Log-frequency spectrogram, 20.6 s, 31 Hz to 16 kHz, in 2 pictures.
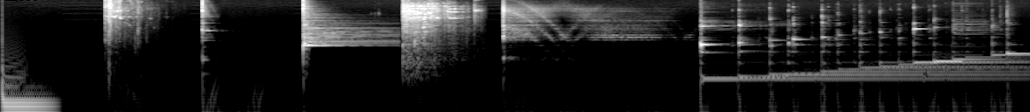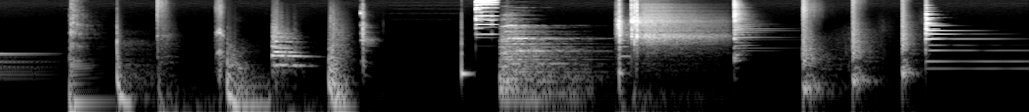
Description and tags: Transient sounds formatted for use in Make Noise Morphagene. Recorded with Zoom H4N in a kichen, then processed in Ableton Live. There are a few drum transients from a recording session as well.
